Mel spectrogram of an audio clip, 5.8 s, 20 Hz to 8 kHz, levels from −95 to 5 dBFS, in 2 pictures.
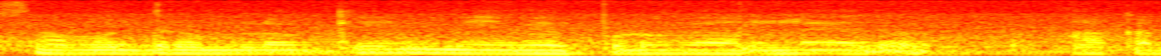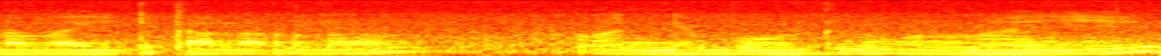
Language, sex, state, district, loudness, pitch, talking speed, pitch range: Telugu, male, Andhra Pradesh, Manyam, -15 LUFS, 125 Hz, 115 wpm, 120-130 Hz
